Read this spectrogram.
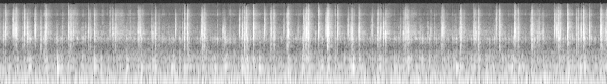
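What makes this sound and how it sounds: Long nails scratch and tap across the embossed, textured cover of a closed thick hardcover book. A quiet, rapid run of short, dry, bright taps rides over a crinkly scratching texture, each tap dying away almost at once.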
